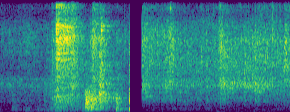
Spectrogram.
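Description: Chicken pieces fry in a pan for a chicken tikka pizza with a soft sizzle, and a louder burst of stirring and clattering rises partway through. After a brief cut the frying settles back to a gentle hiss, and no one speaks.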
